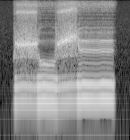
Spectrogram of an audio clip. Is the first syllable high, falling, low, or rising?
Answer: high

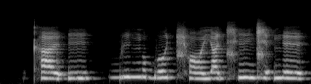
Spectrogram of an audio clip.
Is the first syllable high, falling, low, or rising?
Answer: low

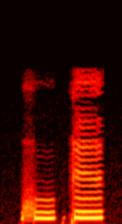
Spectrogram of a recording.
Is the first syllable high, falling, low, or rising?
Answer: high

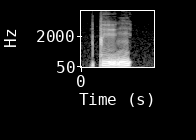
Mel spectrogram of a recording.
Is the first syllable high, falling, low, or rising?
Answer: low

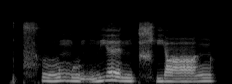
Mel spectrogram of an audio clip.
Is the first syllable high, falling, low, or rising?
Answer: rising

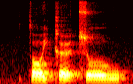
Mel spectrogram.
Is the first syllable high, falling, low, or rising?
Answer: rising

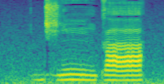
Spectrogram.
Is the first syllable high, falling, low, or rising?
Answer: high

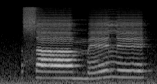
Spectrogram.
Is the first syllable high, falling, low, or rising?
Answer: low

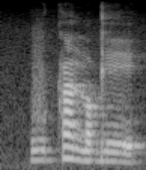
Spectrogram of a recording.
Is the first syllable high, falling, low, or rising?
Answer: low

